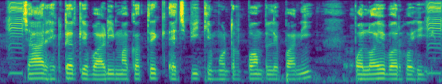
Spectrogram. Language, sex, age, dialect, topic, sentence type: Chhattisgarhi, male, 31-35, Northern/Bhandar, agriculture, question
